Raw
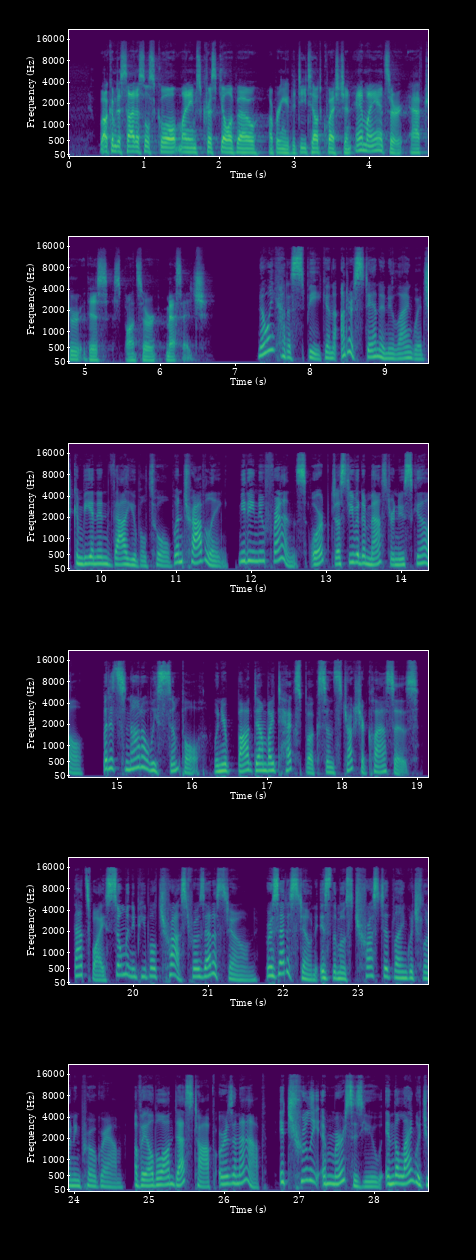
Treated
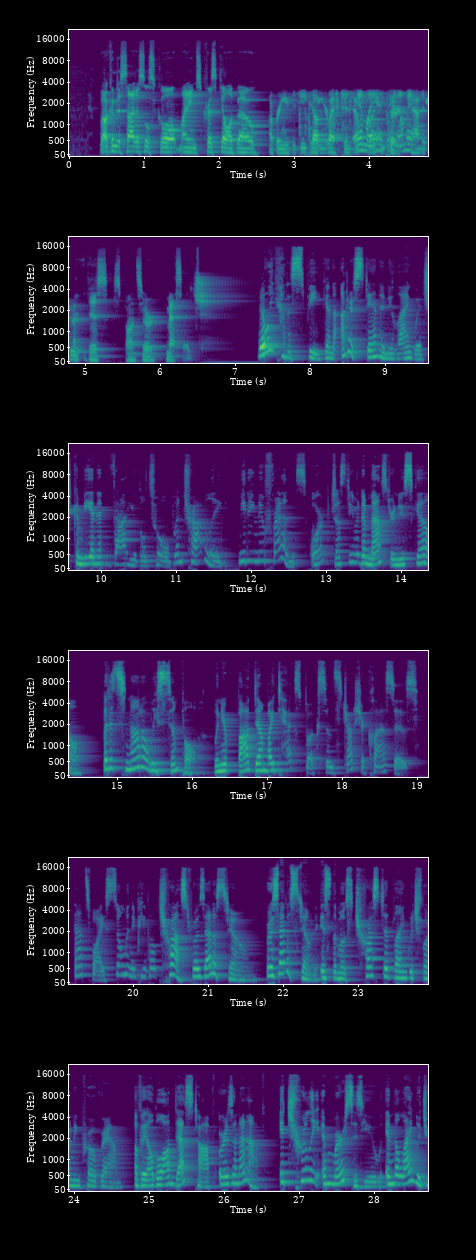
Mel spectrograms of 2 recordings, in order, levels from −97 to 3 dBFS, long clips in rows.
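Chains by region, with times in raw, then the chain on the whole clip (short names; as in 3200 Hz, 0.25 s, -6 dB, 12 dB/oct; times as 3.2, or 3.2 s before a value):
2.56–4.86 reverse delay 0.548 s, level -3 dB + BPF 120–6500 Hz + careless resampling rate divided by 8×, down none, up filtered
6.51–7.39 steep low-pass 5900 Hz 48 dB/oct + band shelf 590 Hz +14.5 dB 1.2 oct + flutter echo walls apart 6.5 m, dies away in 1.1 s
9.99–13.47 comb 4.1 ms, depth 71% + compressor 3:1, threshold -40 dBFS + tremolo saw up 3.1 Hz, depth 50%
17.23–20.35 resonant low shelf 260 Hz -6.5 dB, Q 3 + compressor 5:1, threshold -39 dBFS + notch 1800 Hz, Q 30
21.9–22.75 block floating point 7-bit + decimation joined by straight lines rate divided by 2×
whole clip: reverb removal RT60 1.4 s; low shelf 480 Hz -4.5 dB; de-hum 74.56 Hz, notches 39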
